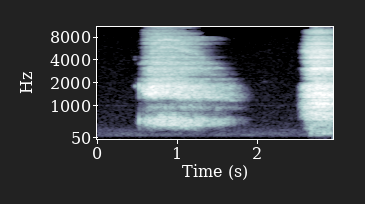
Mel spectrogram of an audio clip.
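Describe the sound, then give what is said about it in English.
A person takes a slow, soft breath lasting over a second and fading out. After a brief silence, another breathy rush begins. No words are spoken. “Let's just take a breath. Stop. Pause. Be.”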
